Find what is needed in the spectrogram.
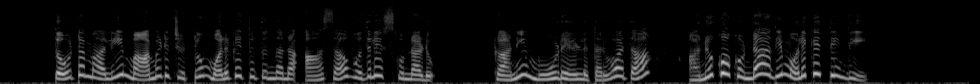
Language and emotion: Telugu, surprised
